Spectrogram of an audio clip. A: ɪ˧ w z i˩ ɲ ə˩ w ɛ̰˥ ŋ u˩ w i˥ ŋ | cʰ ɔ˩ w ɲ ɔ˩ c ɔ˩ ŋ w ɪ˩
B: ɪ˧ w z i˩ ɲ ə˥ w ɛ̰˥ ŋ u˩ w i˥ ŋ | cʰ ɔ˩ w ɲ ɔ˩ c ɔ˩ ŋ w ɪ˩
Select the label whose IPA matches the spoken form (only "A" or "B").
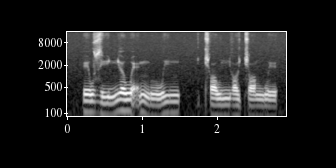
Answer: B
